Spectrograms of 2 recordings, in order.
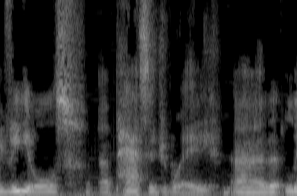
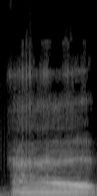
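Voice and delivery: ordinary talk, nothing marked

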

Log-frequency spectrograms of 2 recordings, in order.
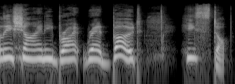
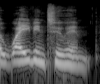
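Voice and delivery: ordinary delivery

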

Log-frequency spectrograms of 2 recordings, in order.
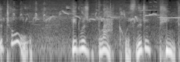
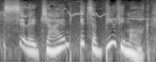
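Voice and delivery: little bear feigning astonishment; acting surprised; 6 semitones higher than usual. A narrator's reading. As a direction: start high in mock surprise. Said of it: "Brown Nose Bear acted surprised".

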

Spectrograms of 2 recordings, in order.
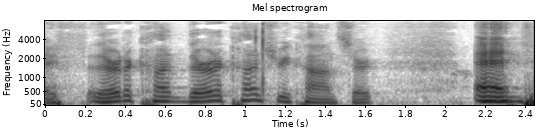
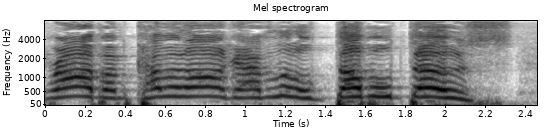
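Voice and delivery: put-on Southern accent, boisterous and pitched up; 12 semitones higher, 11 dB louder than usual. Bob pitching his wine in a loud Southern accent. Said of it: "he says it in his southern accent".

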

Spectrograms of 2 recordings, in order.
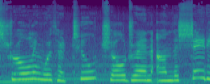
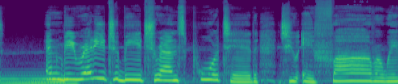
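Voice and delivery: slow, ominous storyteller intro; horror host; 2 semitones lower, 3 dB louder than usual. Acted. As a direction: draw them in slow and eerie.

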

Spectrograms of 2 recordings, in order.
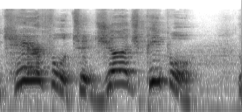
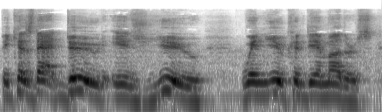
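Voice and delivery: ordinary delivery

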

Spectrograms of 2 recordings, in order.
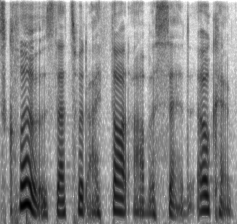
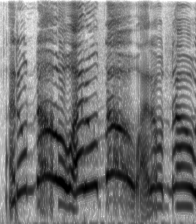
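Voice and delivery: put-on much higher, louder wailing child's voice; imitating crying son; 5 dB louder than usual. Son answering his yelling mother, mock crying. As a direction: mimic a panicked, tearful kid. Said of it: "he started crying".

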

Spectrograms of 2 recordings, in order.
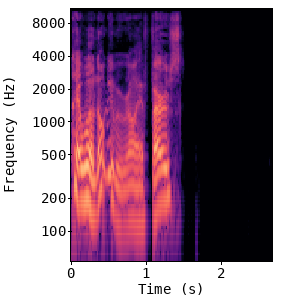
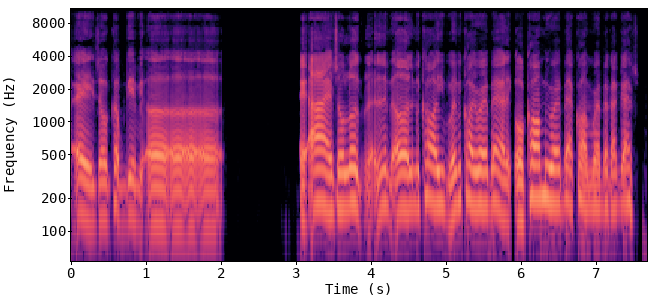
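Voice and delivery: a lightly voiced evasive buddy, a bit higher, stalling; dodging friend on phone; 7 semitones higher than usual. Imitating a friend brushing off Joe's call from jail, lightly higher and evasive. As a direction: stall him with empty promises, a touch higher.

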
